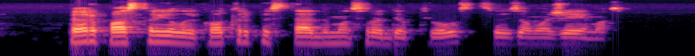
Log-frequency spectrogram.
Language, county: Lithuanian, Kaunas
